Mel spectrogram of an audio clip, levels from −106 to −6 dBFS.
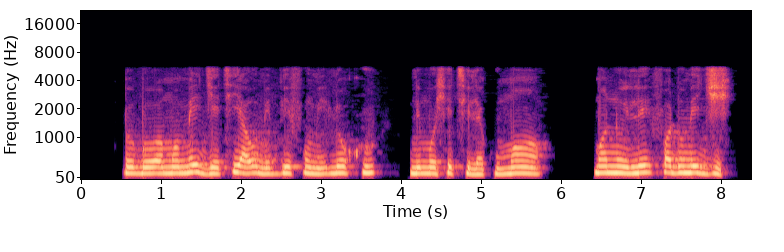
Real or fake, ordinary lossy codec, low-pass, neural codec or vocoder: real; none; 5.4 kHz; none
